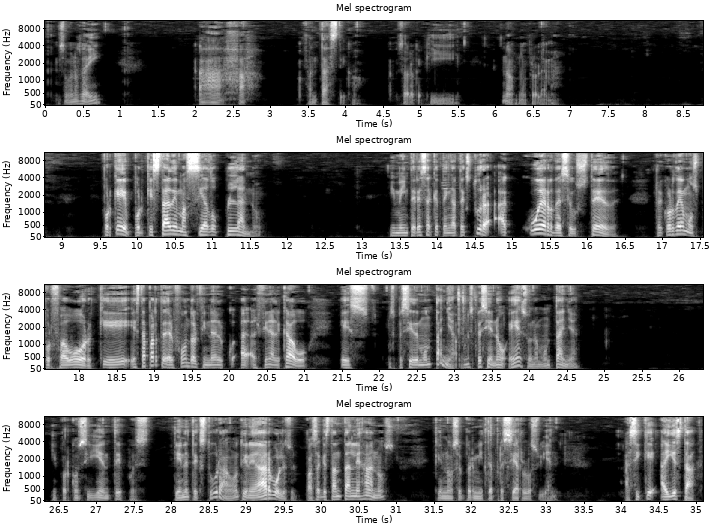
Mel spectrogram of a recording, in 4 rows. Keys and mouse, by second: 0.0-1.4 drag, 2.6-6.6 drag, 6.7 middle click, 7.6-9.4 drag, 9.4 middle click, 9.9 click, 11.2-12.5 drag, 12.7-17.0 drag, 17.0 click, 18.3-20.2 drag, 20.8-24.4 drag, 24.8 ctrl+z, 26.2-29.1 drag, 29.2 middle click, 30.2 click, 30.8 click, 31.9-33.2 drag, 33.9 KP_Subtract, 34.6 click.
